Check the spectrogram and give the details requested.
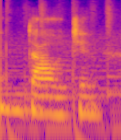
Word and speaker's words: doubting: Обратите внимание, что в последнем слове doubting буква B не произносится.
